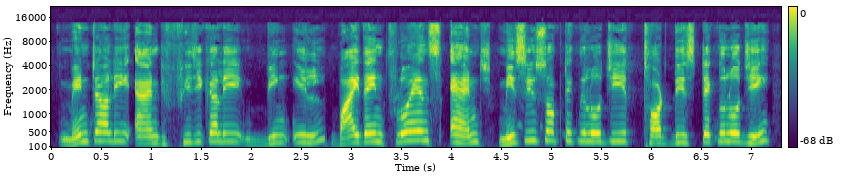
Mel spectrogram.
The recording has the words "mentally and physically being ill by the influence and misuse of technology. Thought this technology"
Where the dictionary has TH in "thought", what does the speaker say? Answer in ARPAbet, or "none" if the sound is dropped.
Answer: T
